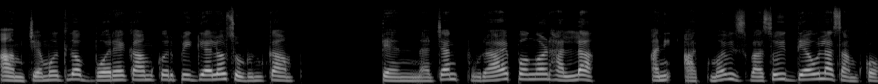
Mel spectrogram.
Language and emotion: Goan Konkani, sad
